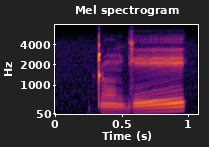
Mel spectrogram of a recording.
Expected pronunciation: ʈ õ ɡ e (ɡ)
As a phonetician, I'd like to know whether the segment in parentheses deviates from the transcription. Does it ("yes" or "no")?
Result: yes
